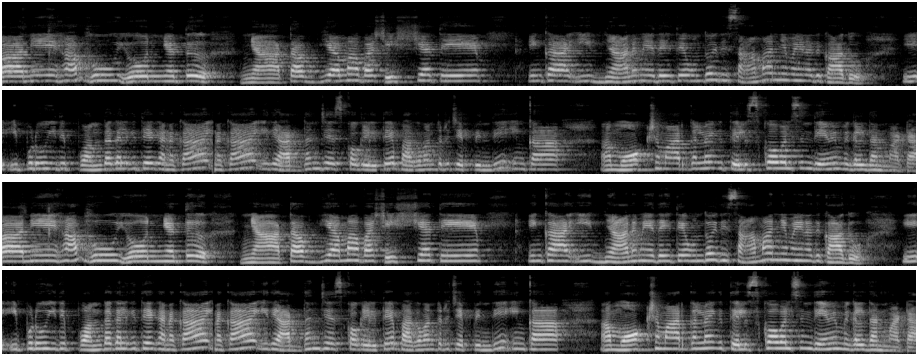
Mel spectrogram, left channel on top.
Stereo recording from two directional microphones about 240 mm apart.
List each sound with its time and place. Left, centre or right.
0.0 s a woman's voice: right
